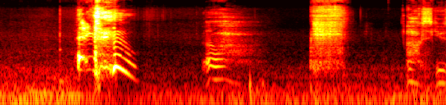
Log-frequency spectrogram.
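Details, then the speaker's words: A forceful, wet-sounding sneeze with a sharp intake before it, then softer exclamations, from a woman with allergies during a long run of sneezing; allergic rhinitis. "Oh my gosh. Oh my God. These are so wet."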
